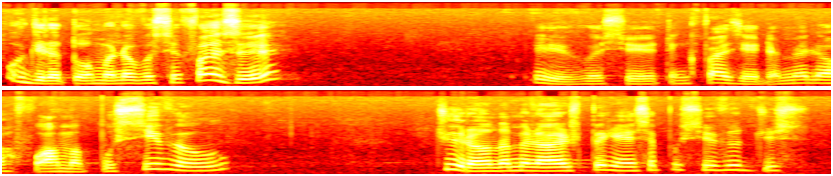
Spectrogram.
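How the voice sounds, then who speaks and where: A man's voice: on the high side, big pitch swings, moderate pace, long pauses, a little mellow. A man in a documentary interview, musing and searching for words.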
